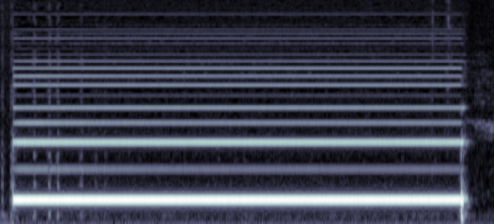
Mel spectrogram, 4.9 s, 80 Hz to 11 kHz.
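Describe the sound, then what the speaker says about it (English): A pure 440 Hz sine test tone from a software tone generator plays loud and unwavering for about four and a half seconds, starting and stopping abruptly. "Click OK, then play the track to listen to the tone."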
